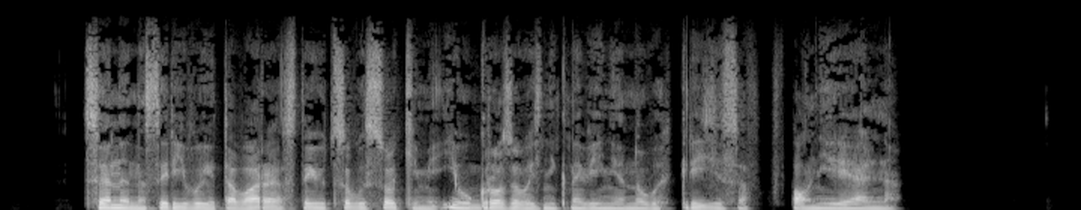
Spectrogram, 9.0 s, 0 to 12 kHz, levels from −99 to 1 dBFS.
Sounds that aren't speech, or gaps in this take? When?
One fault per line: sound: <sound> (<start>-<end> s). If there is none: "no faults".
no faults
